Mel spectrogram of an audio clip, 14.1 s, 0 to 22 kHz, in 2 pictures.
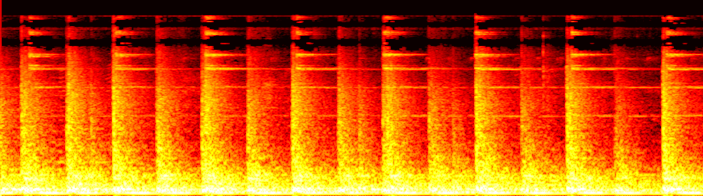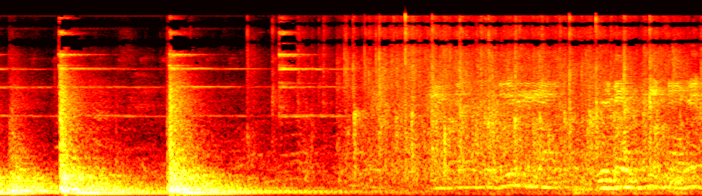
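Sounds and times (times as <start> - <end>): deep drum beats ringing: 0.0 - 9.7.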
